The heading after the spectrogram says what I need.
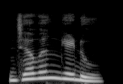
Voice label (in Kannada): "ಜವಂಗೆಡು", Kannada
